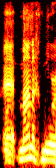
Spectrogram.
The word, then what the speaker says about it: Mannochmore: Mannochmore is how I'd pronounce it.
